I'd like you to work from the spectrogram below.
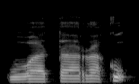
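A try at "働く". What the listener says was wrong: kalau di depan itu nggak pernah wa bacanya.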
